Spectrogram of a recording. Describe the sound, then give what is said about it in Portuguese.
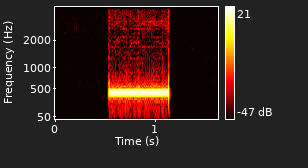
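Telephone busy signal: one short, steady mid-pitched beep lasting about half a second, alone against silence. “O número chamado está ocupado. Tente novamente mais tarde.”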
